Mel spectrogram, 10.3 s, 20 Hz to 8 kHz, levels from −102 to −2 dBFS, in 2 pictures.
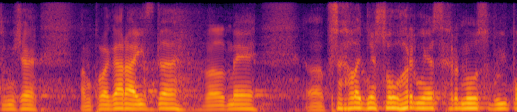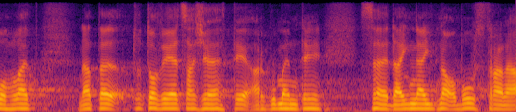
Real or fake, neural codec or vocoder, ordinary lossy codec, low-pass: fake; autoencoder, 48 kHz, 32 numbers a frame, DAC-VAE, trained on Japanese speech; Opus, 64 kbps; 7.2 kHz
